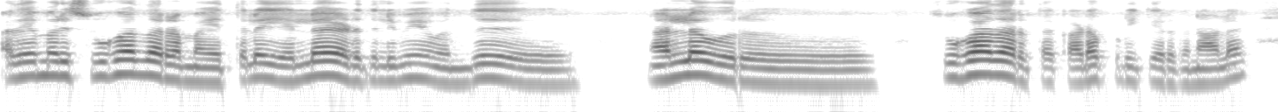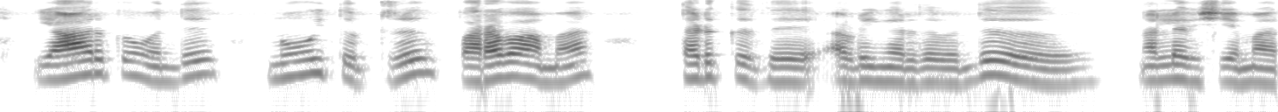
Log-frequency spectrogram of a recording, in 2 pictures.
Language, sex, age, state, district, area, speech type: Tamil, female, 30-45, Tamil Nadu, Tiruchirappalli, rural, spontaneous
